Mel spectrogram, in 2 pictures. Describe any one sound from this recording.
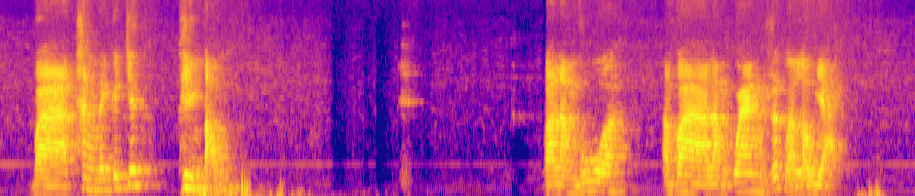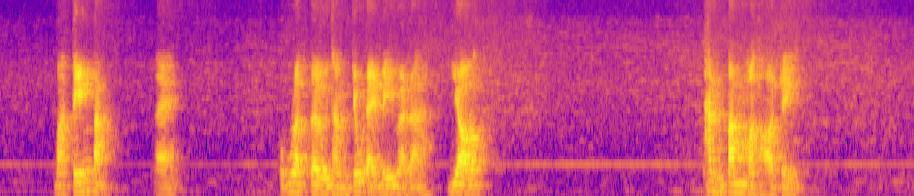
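A man speaks calmly and close into a microphone, with pauses.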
